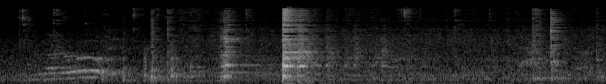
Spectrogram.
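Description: Brinjal fry being turned in a pan on low heat, with scattered spatula scrapes and metallic clinks, close and moderately loud, one sharper clatter in the middle and a voice talking faintly underneath.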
